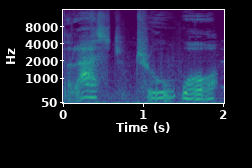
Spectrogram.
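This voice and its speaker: Frail, dying old woman, played by an actress, reflective and hushed, unhurried pace, gravelly edge, for intimate radio play. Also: medium pitch, full character voice. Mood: hushed, reminiscing. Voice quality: breathy, whispery, creaky. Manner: slow, halting, reflective storytelling. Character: frail elderly dying mother recalling wartime childhood. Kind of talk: intimate audio drama monologue.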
